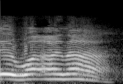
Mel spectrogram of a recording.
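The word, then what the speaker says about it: وأنا: I have to pronounce it. No matter where it comes. Even if there is a waw here, I will say Wa'ana. Why? It is Hamzatul Qata.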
